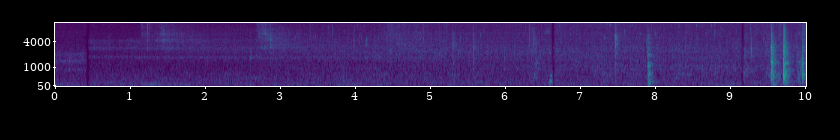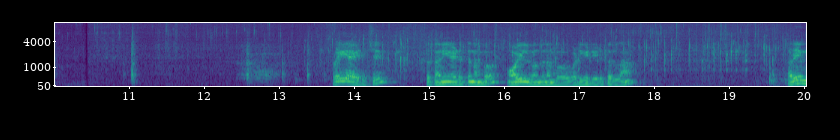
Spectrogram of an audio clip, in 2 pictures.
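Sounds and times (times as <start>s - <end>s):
chicken sizzling in hot oil: 0.5s - 20.0s.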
